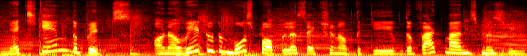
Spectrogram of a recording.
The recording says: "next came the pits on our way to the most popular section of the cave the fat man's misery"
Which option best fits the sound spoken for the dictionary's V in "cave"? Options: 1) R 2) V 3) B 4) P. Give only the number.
2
